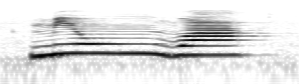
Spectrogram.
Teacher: اس نون کو نہیں پڑھیں گے، میم کو واو سے ملا کر پڑھیں گے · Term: ادغام واو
